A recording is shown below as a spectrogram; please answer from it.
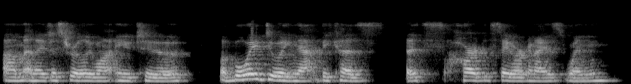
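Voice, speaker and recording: Woman instructor, lowish voice, lots of ums, echoey muffled audio. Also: a little mellow. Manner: conversational, frequent ums, rhetorical questions. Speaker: course instructor. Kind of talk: online course presentation.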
